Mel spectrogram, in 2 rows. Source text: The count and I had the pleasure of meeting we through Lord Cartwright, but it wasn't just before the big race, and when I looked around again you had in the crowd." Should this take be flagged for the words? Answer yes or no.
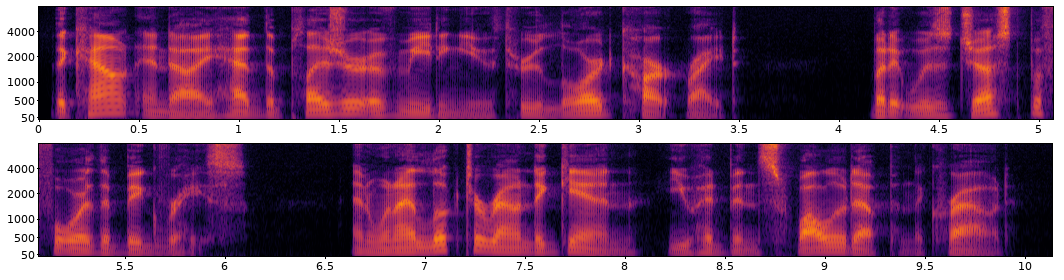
yes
